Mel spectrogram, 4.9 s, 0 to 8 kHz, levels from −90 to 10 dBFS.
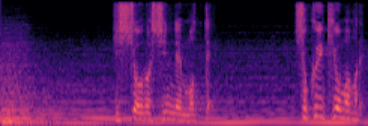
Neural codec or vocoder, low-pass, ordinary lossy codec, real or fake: none; 7.2 kHz; none; real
